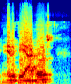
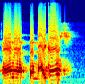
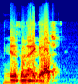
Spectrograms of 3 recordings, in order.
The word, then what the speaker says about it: Panathinaikos: Panathiakos. Do we have the pronunciation right? – Panathinaikos? – Panathinaikos.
